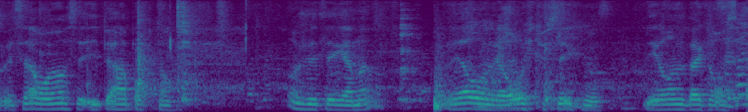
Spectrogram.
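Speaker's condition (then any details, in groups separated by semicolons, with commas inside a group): Charcot disease (ALS)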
